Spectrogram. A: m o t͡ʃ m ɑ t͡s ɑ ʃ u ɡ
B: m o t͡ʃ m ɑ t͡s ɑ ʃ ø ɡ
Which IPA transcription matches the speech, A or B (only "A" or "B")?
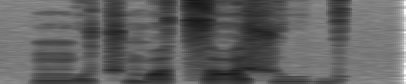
A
